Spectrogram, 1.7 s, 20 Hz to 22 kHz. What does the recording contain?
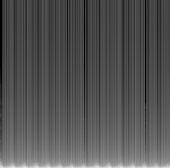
Big Wheel3 140
experimental, noise, broken, industrial, electronic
